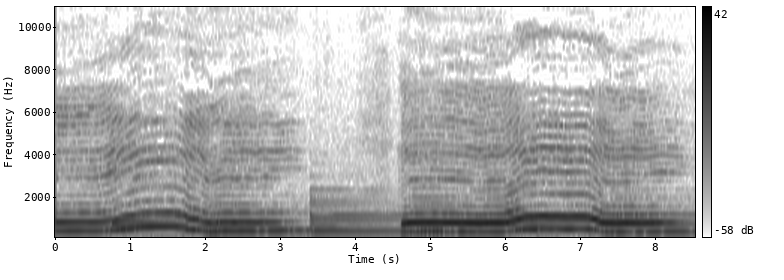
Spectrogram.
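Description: A child singing a vocal slide exercise: a held note slides up about a fifth, holds briefly, and slides back down, done twice. Between the two slides a keyboard chord sounds and fades.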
